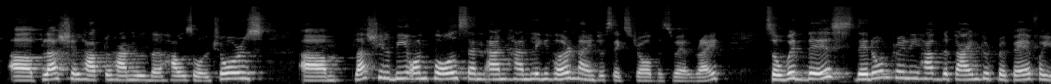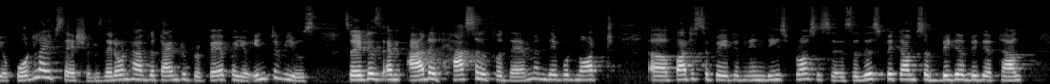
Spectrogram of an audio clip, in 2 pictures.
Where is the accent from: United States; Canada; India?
India; now in Germany; I'm Indian, so I know it happens, you know, way back home in India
